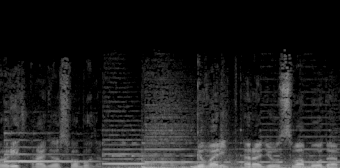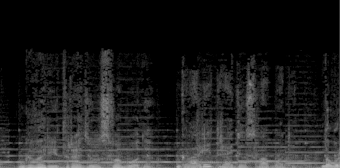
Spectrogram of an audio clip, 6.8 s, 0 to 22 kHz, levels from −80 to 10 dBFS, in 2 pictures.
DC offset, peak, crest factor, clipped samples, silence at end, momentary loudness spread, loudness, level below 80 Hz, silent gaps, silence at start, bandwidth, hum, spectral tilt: under 0.1%; -8 dBFS; 16 dB; under 0.1%; 0 s; 7 LU; -25 LUFS; -38 dBFS; none; 0 s; 15.5 kHz; none; -5.5 dB/octave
